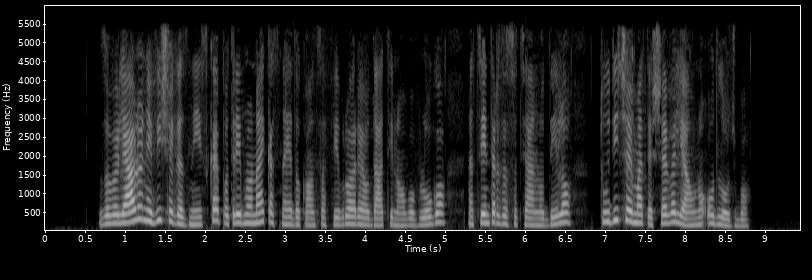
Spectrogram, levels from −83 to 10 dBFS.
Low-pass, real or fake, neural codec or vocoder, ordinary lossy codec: 5.4 kHz; real; none; AAC, 32 kbps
